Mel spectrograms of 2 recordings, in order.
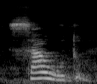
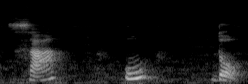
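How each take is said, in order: First: Said in the usual way. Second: "sa, u, do" with u raised; syllable by syllable. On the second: Shown as a demonstration. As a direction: pause between sa, u and do. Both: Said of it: "Então fica assim".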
